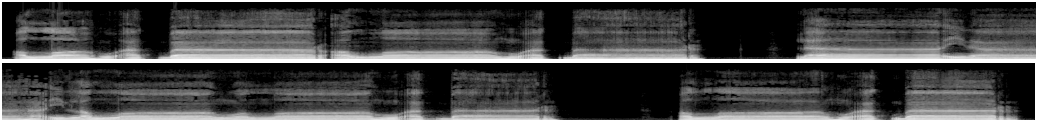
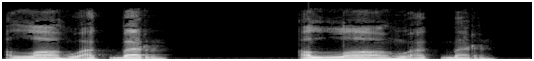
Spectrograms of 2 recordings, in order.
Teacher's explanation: ketika kita membaca takbir tiba-tiba baknya dipanjangkan · Shown in: first take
